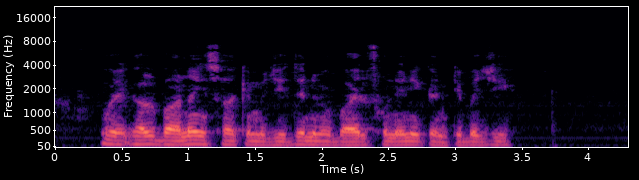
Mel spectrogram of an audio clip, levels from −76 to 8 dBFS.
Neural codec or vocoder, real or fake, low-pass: none; real; 7.2 kHz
